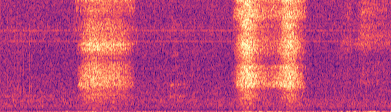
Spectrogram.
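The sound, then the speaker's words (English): Two sharp, breathy sniffs as a person smells a toy, one early and a slightly longer one a second later, with only faint background hiss between them and no talking. “Is this technically ASMR? If you're just me sniffing.”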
